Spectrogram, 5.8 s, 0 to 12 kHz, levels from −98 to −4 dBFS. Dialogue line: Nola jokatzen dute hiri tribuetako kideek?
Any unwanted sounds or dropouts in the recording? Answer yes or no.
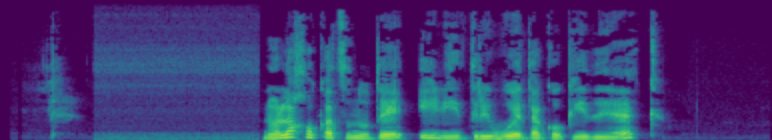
no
